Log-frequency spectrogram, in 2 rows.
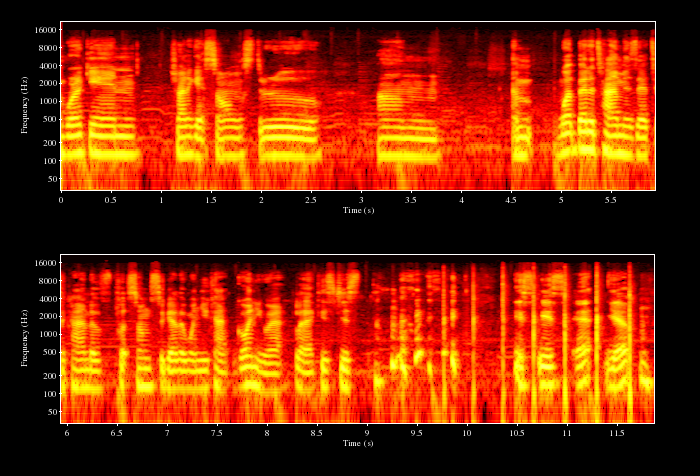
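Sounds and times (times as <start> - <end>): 
speech: 0.0 - 3.9, 4.5 - 9.9, 10.5 - 11.8
laughter: 9.1 - 10.6
sharp hand claps: 9.6 - 11.8.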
